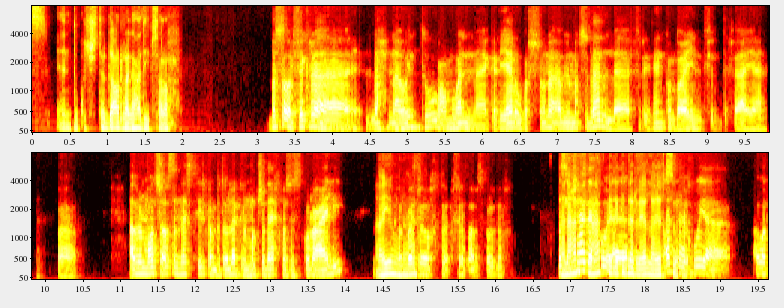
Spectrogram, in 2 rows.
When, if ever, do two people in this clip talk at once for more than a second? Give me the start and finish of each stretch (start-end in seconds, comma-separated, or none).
16.9-18.7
